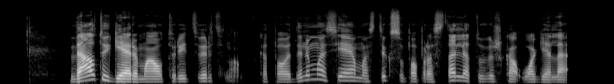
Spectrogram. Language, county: Lithuanian, Telšiai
